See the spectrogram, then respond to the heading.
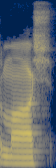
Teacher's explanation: Maaş sözündə A-nın biri düşür və sözün tələffüzü olur maaş formasında. 4 dənə hərf var, 3 dənə səs var.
